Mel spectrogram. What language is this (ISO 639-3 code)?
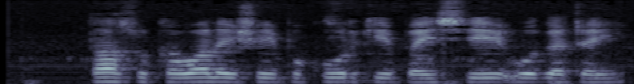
pus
